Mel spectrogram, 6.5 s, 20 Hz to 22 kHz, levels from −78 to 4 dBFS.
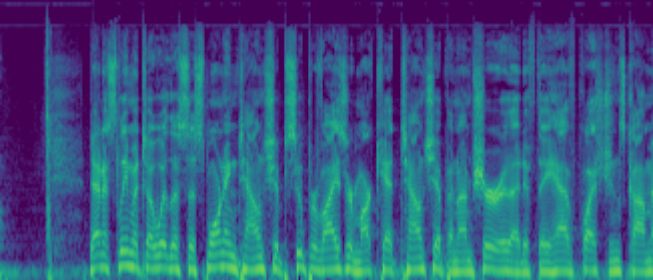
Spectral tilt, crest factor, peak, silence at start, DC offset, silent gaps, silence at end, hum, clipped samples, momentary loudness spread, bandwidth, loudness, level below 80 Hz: -3.5 dB/octave; 16 dB; 0 dBFS; 0 s; under 0.1%; none; 0 s; none; under 0.1%; 6 LU; over 20 kHz; -17 LUFS; -34 dBFS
